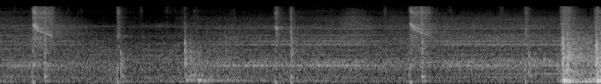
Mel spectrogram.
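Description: Semi-automatic perfume filling and crimping machine running: a steady hum under irregular mechanical clicks and knocks, with a couple of short falling hisses. The loudest knock, with a low thud, comes near the end.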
